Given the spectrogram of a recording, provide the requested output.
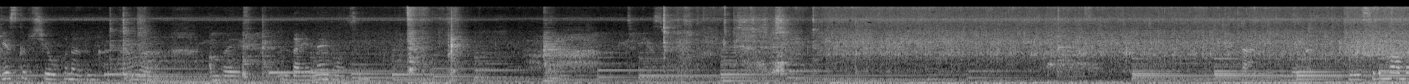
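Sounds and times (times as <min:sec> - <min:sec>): meat sizzling in a wok: 0:06.7 - 0:14.0.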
